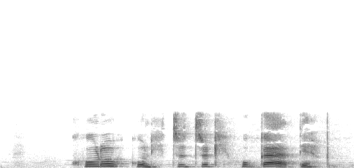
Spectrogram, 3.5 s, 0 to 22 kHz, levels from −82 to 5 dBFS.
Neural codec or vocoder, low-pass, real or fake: none; 7.2 kHz; real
